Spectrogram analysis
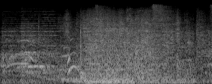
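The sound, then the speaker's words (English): A silver spaceship crashes through store windows and plows into a wall, making a loud, sustained burst of broad crashing noise that fills the whole clip with little break. “The silver spaceship crashes through the Acme windows and plows into a wall.”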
